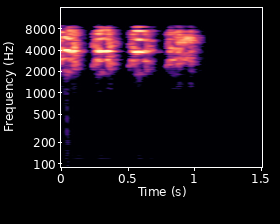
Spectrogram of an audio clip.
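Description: Several birds calling outdoors in sunlight, four bright squawky chirps in a quick even series, close and clear, then silence.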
